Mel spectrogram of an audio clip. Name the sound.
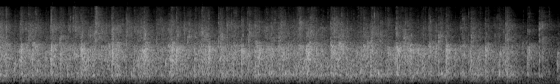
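audience applause at book awards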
